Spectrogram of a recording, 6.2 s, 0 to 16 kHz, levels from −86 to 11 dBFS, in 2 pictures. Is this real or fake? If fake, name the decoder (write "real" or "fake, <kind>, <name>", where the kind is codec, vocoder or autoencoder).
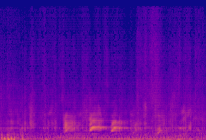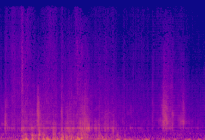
fake, vocoder, Vocos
